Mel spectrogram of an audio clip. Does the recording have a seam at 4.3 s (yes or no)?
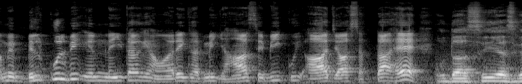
yes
